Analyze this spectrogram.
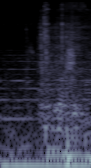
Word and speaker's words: Hiroshima: Hiroshima f is we actually say Hiroshima Hiroshima is the English way of pronouncing I believe Republican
